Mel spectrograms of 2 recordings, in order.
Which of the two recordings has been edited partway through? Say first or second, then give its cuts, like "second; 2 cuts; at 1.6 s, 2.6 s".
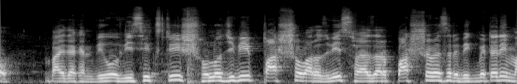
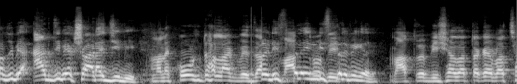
second; 1 cut; at 2.6 s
